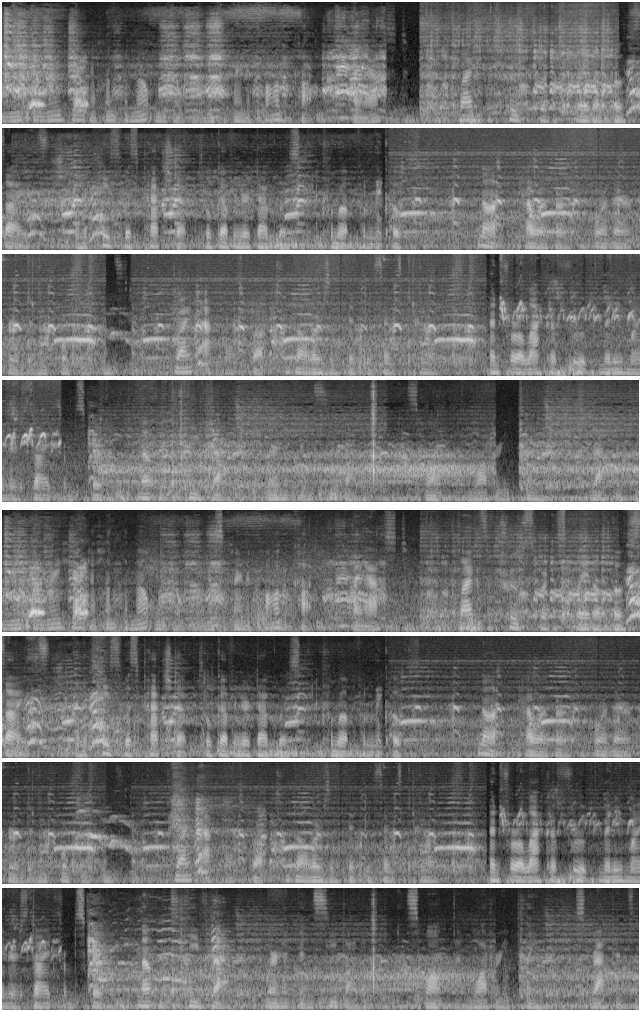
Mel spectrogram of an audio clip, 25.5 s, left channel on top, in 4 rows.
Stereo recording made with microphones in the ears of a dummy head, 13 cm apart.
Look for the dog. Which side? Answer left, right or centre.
right.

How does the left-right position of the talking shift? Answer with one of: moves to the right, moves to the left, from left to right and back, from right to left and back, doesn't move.
from right to left and back.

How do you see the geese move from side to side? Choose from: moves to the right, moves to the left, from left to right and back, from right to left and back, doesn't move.
doesn't move.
